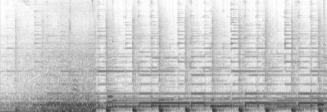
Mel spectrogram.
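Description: Background music: an acoustic folk instrumental of plucked and strummed acoustic guitar, growing fuller and more rhythmic about two seconds in.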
